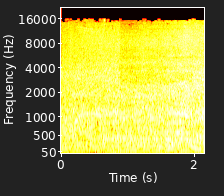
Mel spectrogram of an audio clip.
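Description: A car passing close by on a narrow street: a steady low engine rumble with road noise.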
